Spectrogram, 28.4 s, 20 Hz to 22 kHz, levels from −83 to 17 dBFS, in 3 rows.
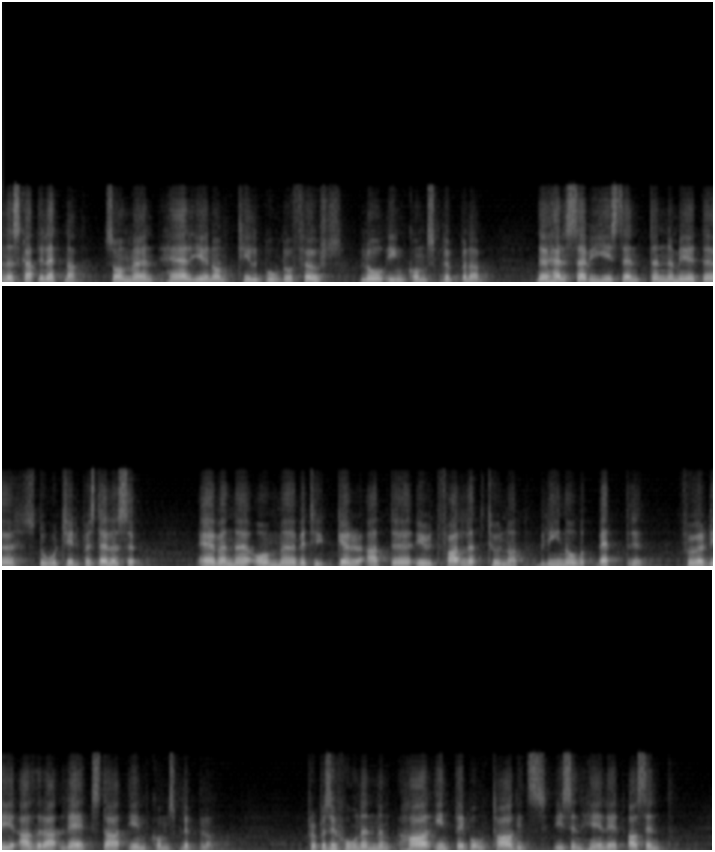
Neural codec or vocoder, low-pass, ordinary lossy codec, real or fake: codec, 16 kHz, 0.2 kbps, FocalCodec; none; none; fake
